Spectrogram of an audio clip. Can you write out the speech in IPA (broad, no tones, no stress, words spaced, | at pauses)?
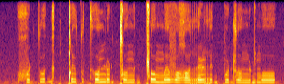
xʷɨɖtʷəɡ | ǃɨtʷə t̪ʰonɽuɖǀo n̪əɡǁo məvo ʁorəɭrɨɡ puɖlo n̪uɖmo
